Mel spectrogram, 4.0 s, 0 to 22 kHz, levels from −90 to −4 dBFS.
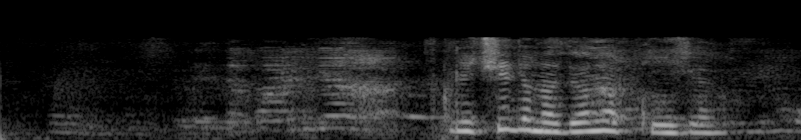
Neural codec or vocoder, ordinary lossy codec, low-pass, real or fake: codec, 44.1 kHz, 3.4 kbps, Pupu-Codec; AAC, 32 kbps; 7.2 kHz; fake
